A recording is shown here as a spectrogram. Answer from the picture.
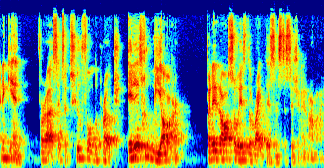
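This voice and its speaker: At a fairly quick pace, a man speaks with big swings in loudness and audible room echo. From born in Mexico, raised in US from age five. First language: Spanish. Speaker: sports team executive. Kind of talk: panel interview.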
